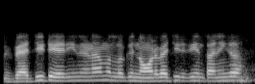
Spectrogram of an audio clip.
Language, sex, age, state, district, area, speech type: Punjabi, male, 18-30, Punjab, Kapurthala, rural, conversation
